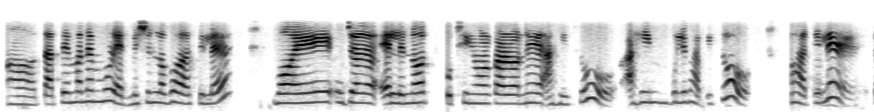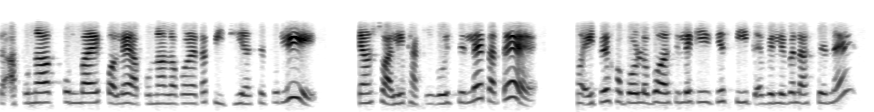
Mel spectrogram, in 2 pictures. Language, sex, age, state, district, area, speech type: Assamese, female, 30-45, Assam, Kamrup Metropolitan, urban, conversation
